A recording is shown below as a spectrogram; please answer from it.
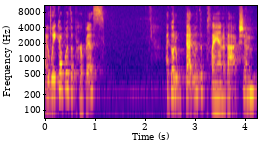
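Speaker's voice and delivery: choked-up, emotional voice catching. Describing what this opportunity has meant to her, getting all choked up. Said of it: "I'm getting all choked up saying this".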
